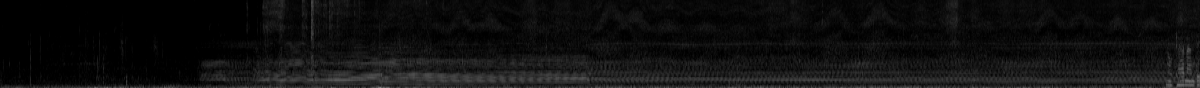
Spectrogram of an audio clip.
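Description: Electric knapsack sprayer's pump motor starting about four seconds in with a whine that wavers, then settles into a steady hum under the hiss of the spray, with one brief knock a few seconds after it starts.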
